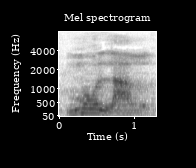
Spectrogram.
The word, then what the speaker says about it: molal: as 0.25 capital m that capital m is pronounced molar unlike the small m that we saw in the previous video which was mo lal for molality so second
